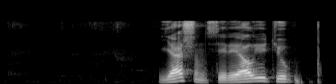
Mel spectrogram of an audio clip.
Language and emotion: Russian, positive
